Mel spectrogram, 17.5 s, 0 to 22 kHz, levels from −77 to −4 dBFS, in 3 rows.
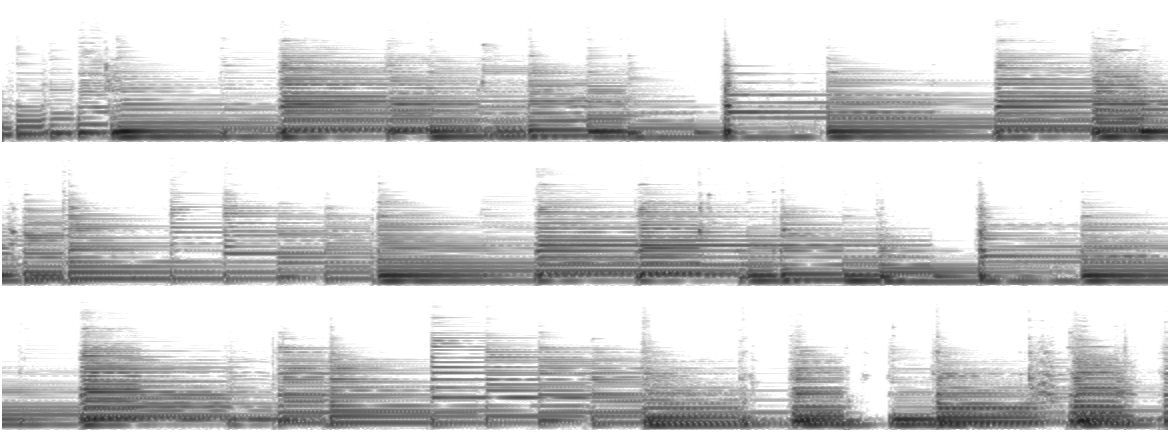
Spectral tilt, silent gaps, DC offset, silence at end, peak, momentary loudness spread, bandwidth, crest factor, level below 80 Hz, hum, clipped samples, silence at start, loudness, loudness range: -7 dB/octave; none; under 0.1%; 0 s; -8 dBFS; 10 LU; 11.5 kHz; 18 dB; -62 dBFS; none; under 0.1%; 0 s; -26 LUFS; 2 LU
